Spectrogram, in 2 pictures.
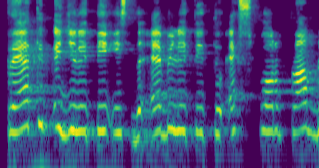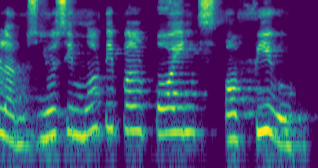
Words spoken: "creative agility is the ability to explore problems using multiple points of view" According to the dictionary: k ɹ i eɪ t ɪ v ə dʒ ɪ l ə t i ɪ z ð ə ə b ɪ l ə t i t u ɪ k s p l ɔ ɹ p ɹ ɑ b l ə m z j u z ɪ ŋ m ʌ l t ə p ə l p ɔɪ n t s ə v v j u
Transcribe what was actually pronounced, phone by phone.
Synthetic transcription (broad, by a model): k ɹ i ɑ t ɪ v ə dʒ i l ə t i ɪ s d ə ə b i l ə t i t u ɪ k s p l ɔ ɹ p ɹ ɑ b l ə m s j u s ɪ ŋ m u l t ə p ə l p ɔɪ n t s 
